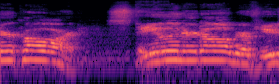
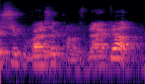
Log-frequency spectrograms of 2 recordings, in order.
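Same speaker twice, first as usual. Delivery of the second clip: usual speaking voice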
